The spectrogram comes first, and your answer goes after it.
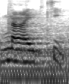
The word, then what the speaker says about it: Nike: Okay, so it's not pronounced Nike. Some people might call it Nike. So actually, it's called Nike.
